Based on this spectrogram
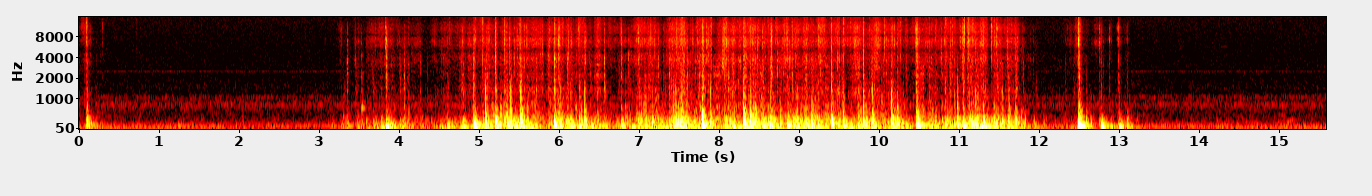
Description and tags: Stirring Baseballs FF112
Stirring Baseballs Thump bump movement
Baseballs, Stirring, Thump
